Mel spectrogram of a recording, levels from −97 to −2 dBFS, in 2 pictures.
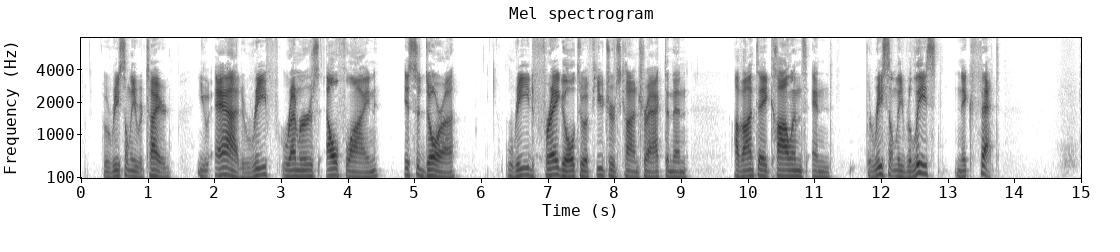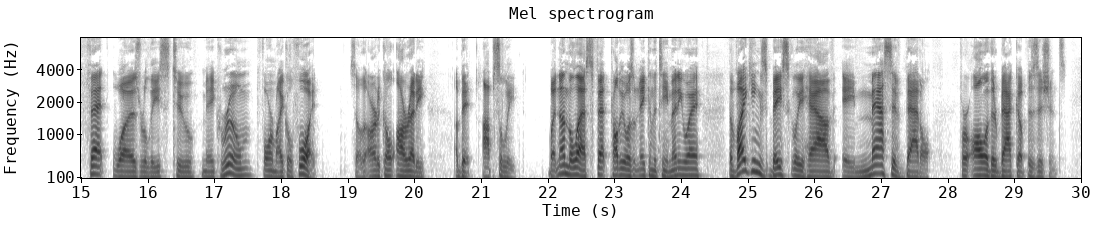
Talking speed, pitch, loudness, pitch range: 125 wpm, 120 Hz, -26 LUFS, 110-135 Hz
